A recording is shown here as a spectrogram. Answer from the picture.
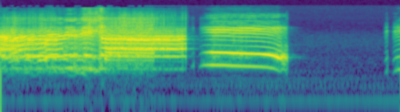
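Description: A high-pitched cartoon character's voice in long, held, sung-sounding phrases. The last phrase ends on a falling note about three seconds in, and a short silence follows.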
